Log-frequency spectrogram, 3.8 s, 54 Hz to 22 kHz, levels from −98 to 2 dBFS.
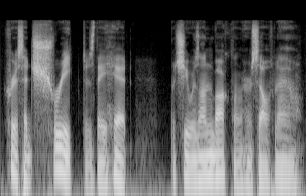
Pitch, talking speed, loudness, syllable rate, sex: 85 Hz, 190 wpm, -18 LUFS, 5.0 syllables/s, male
